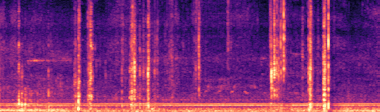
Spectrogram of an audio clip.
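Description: Small metal lures and treble hooks clicking and rattling against a clear plastic tackle box as one is picked out: a few separate clicks spread over several seconds, over a steady faint hum.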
